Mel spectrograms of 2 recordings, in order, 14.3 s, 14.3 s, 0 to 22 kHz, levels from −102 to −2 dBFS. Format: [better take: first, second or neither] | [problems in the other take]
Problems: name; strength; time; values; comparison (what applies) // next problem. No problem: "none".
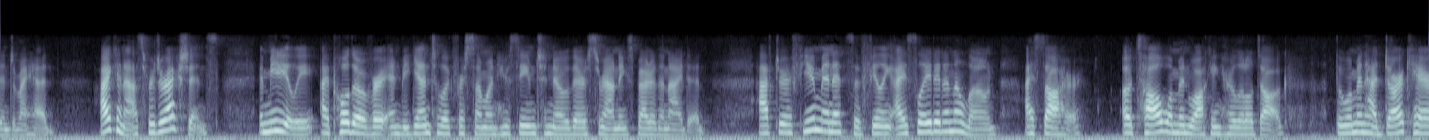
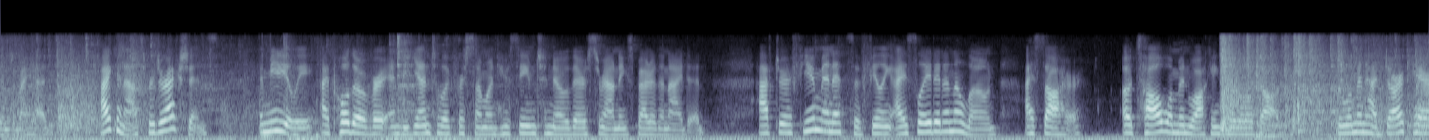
first | background sound (Crushing); 11 dB below the speech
